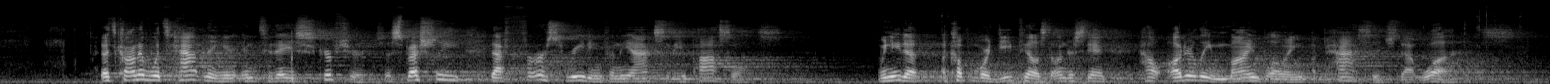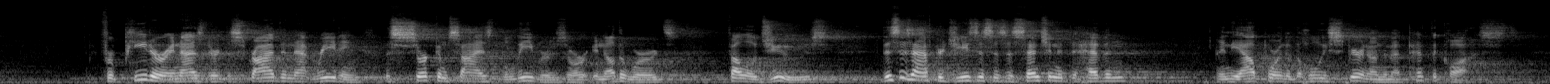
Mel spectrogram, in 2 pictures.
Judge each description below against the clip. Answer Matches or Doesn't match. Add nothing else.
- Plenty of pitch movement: Matches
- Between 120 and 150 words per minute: Matches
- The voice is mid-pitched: Matches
